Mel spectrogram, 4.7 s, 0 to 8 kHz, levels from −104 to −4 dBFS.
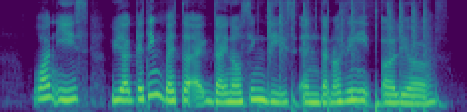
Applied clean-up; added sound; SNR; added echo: none; Drum kit; 15 dB; none.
